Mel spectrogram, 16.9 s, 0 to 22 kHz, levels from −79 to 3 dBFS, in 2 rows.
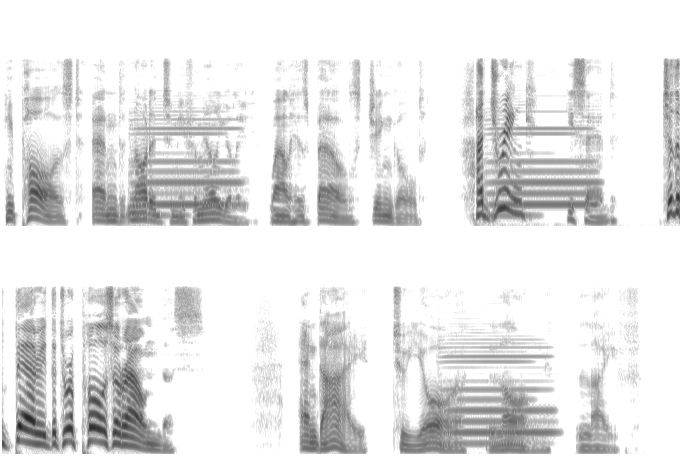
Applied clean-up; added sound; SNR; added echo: classical method Wiener filter.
